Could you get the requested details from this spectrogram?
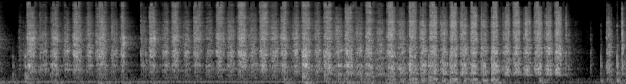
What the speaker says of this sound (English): I'm putting in some cinnamon stick or spice. And try to grate this up.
